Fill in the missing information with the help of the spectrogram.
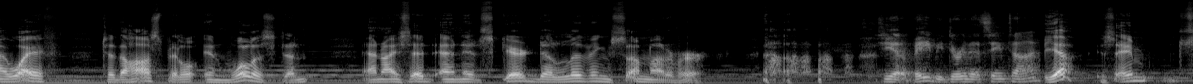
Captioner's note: laughs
